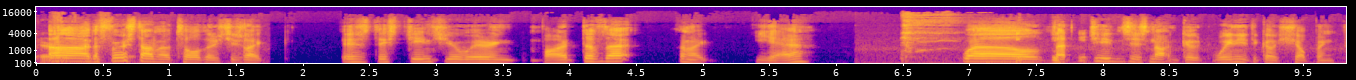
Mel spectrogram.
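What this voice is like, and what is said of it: Dutch accent speaking English. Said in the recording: “It sounds like you have an accent. ... I'm from the Netherlands.”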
